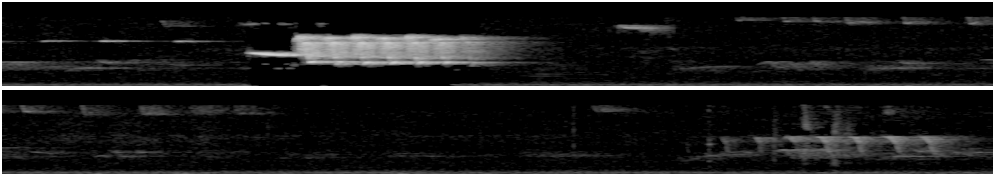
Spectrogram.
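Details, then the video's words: Siberian blue robin singing: faint introductory ticks lead into a loud, rapid, high trill about one second long, followed by scattered soft clicks. A fainter, high, stuttering phrase comes near the end. "쇠유리새, 여러번 듣기, 곤충소리, 새소리"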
